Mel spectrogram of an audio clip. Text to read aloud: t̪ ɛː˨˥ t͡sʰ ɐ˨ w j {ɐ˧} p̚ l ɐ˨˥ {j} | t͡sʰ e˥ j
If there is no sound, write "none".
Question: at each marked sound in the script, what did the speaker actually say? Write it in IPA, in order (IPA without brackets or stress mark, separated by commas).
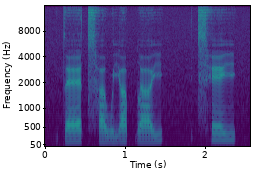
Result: ɐ˧, j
